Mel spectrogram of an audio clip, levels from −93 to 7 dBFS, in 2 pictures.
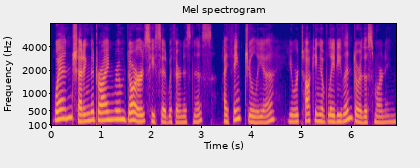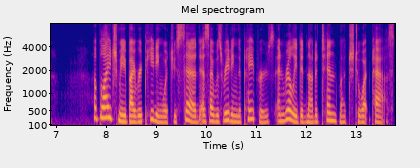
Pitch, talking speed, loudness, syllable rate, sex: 200 Hz, 185 wpm, -17 LUFS, 5.1 syllables/s, female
